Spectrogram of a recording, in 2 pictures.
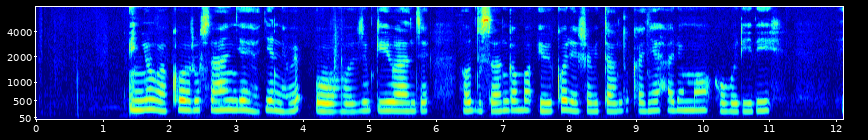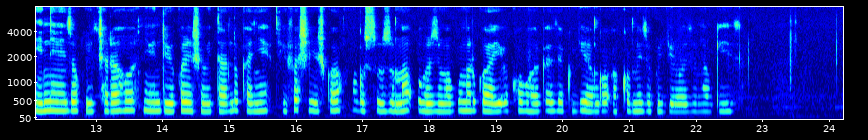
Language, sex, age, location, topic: Kinyarwanda, female, 18-24, Kigali, health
